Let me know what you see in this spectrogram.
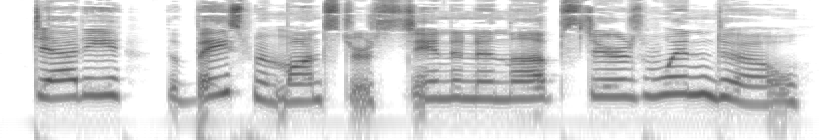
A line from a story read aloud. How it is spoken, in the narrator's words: Matthew shakily say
